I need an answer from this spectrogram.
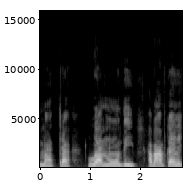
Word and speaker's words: Modi: MODI, इसे पढ़ेंगे हम मोदी। एम से माँ, ओ से ओ की मात्रा, अब डी से दा, आई से बड़ी की मात्रा, हुआ मोदी।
